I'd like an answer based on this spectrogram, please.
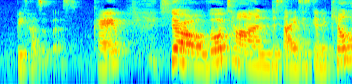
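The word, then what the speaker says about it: Wotan: god his father is voton who is king of the gods uh voton is another word that starts with a w but is pronounced like a v it's w-o-t-a-n uh voton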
